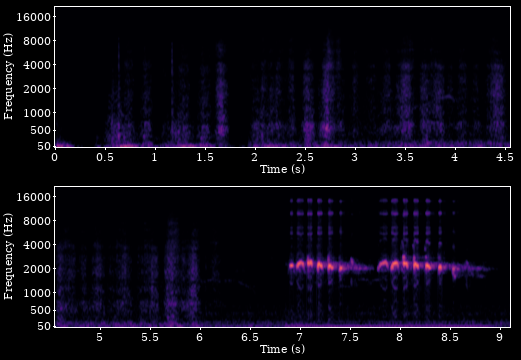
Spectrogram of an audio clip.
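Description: Flapping bird wings, a run of quick rustling beats for about six seconds, then two short warbling bird calls, each about a second long, near the end.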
